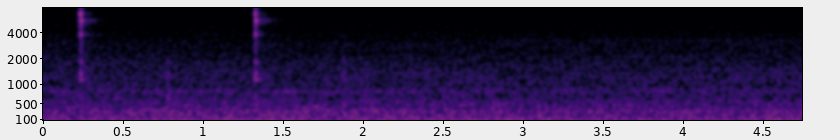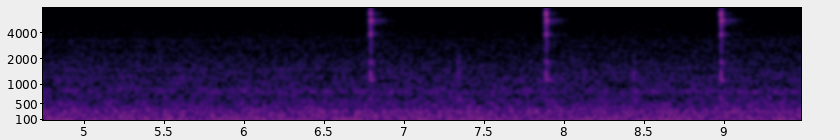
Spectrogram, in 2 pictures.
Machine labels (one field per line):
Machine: valve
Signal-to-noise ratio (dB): -6 dB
